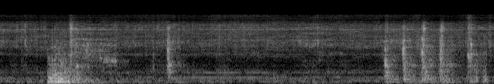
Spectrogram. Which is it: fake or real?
fake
